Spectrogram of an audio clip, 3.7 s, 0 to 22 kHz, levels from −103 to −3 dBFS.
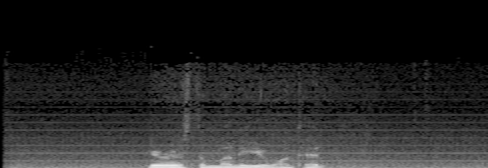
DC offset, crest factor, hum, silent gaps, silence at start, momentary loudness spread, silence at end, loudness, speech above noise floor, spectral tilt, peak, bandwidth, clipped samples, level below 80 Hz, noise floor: under 0.1%; 16 dB; none; none; 1.1 s; 12 LU; 1.2 s; -22 LUFS; 29 dB; -10.5 dB/octave; -8 dBFS; 6 kHz; under 0.1%; -48 dBFS; -49 dBFS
